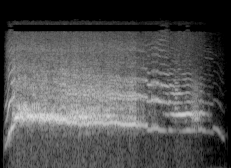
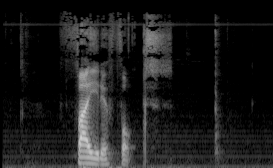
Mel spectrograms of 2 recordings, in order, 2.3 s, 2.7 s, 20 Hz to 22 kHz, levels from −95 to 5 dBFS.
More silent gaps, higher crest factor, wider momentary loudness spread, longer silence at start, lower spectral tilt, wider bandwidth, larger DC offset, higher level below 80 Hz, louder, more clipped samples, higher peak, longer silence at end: neither; second, 12 dB vs 26 dB; second, 10 LU vs 14 LU; second, 0.05 s vs 0.75 s; second, 2.5 dB/octave vs -3 dB/octave; second, 13 kHz vs 16 kHz; neither; second, -66 dBFS vs -56 dBFS; first, -15 LUFS vs -25 LUFS; neither; second, -6 dBFS vs -2 dBFS; second, 0.25 s vs 1.1 s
